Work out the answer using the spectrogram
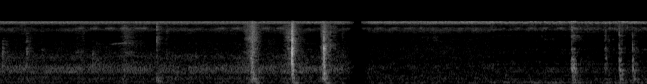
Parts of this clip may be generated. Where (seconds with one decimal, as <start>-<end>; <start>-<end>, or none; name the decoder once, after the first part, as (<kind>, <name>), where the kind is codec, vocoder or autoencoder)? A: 4.9-6.5 (vocoder, HiFi-GAN)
